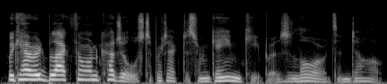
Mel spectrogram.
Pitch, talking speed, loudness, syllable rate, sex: 160 Hz, 185 wpm, -19 LUFS, 5.1 syllables/s, female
